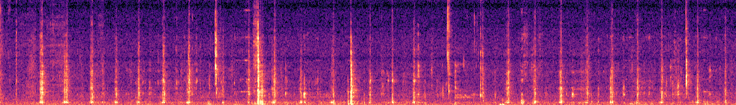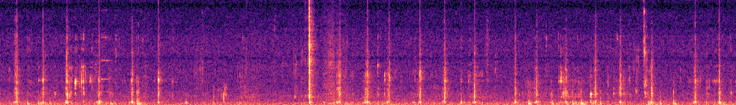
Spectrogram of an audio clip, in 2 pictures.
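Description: Close-up biting and chewing of mango slices: a run of small crunching, wet clicks all the way through, with louder bites about five seconds in and about twenty-one seconds in.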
